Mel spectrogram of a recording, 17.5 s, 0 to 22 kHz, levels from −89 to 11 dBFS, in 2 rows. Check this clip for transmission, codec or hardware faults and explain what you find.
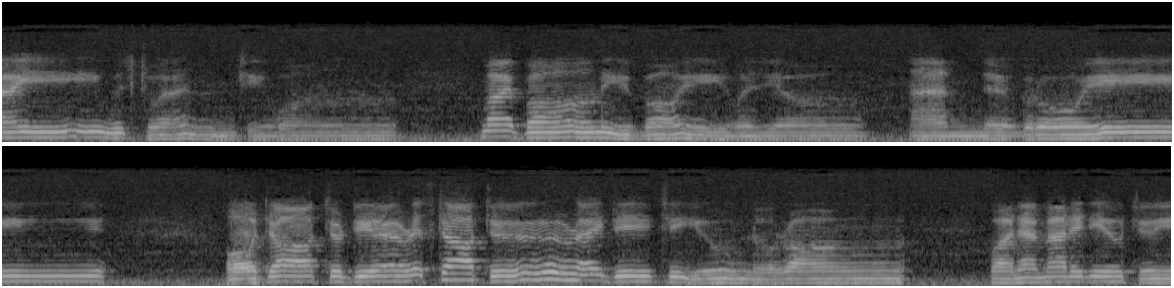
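No transmission, codec or hardware faults can be heard anywhere in the audio, which stays continuous and stable throughout.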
